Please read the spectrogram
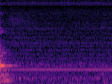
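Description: The tail of a woman's drawn-out "uh", then quiet room tone with a faint, steady hum.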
